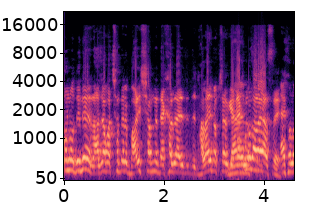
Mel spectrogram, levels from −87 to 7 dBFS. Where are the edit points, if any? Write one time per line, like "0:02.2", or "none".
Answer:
none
